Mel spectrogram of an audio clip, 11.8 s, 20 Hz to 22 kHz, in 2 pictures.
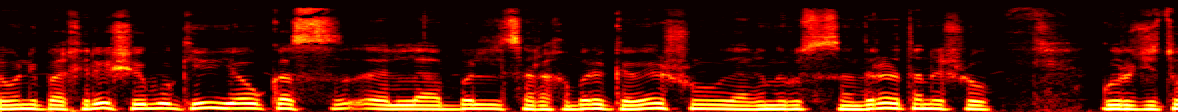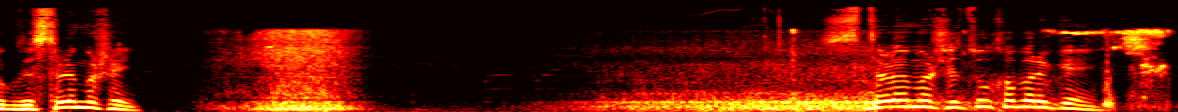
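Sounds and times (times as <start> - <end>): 
speech: 0.0 - 7.3, 10.3 - 11.7
motorcycle engine roar: 8.7 - 10.5.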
